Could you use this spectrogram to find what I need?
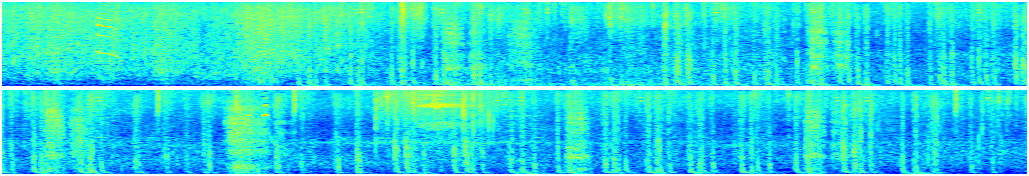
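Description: Hooves thud steadily on the ground as a mount trots along.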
